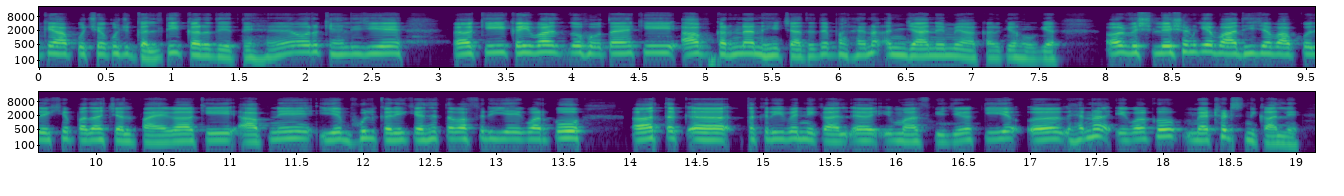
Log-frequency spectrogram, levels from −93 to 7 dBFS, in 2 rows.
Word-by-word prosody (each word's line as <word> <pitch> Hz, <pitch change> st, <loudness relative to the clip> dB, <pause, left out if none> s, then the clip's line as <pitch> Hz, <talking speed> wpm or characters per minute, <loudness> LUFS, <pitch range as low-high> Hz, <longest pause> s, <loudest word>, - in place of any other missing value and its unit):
के 205 Hz, -, -1 dB
आप 190 Hz, -1 st, +3 dB
कुछ 190 Hz, 0 st, -6 dB
न -, -, 0 dB
कुछ 195 Hz, 0 st, -6 dB
ग़लती 135 Hz, -, +1 dB
कर 175 Hz, -2 st, +5 dB
देते 140 Hz, -3 st, -6 dB
हैं। 145 Hz, -, -6 dB
और 230 Hz, +1 st, 0 dB
कह 185 Hz, -1 st, -4 dB
लीजिए 195 Hz, +2 st, 0 dB, 0.4 s
अ, 195 Hz, +1 st, +6 dB
कि 220 Hz, +2 st, +2 dB
कई 210 Hz, +1 st, +7 dB
बार 225 Hz, +1 st, +5 dB
तो 215 Hz, 0 st, +1 dB
होता 200 Hz, 0 st, -1 dB
है 205 Hz, -, +3 dB
कि 215 Hz, 0 st, -1 dB, 0.2 s
आप 200 Hz, +2 st, +2 dB
करना 190 Hz, +2 st, +3 dB
नहीं 170 Hz, -2 st, -4 dB
चाहते 155 Hz, 0 st, -2 dB
थे 190 Hz, -, -1 dB
पर 185 Hz, -, -5 dB
है 175 Hz, 0 st, -4 dB
ना 225 Hz, -, -2 dB
अनजाने 165 Hz, -2 st, +1 dB
में 165 Hz, -1 st, -3 dB
आकर 130 Hz, -2 st, -4 dB
के 140 Hz, -, -7 dB
हो 130 Hz, -3 st, -7 dB
गया। 120 Hz, -1 st, -3 dB, 0.4 s
और 215 Hz, +2 st, +5 dB
विश्लेषण 210 Hz, +2 st, +2 dB
के 235 Hz, -, +4 dB
बाद 195 Hz, -1 st, +5 dB
ही 205 Hz, -, -4 dB
जब 200 Hz, -1 st, -1 dB
आपको 185 Hz, +1 st, 0 dB
देखिए 180 Hz, +2 st, -3 dB
पता 175 Hz, +1 st, +2 dB
चल 155 Hz, -, +1 dB
पाएगा 145 Hz, +3 st, +2 dB
कि 170 Hz, +1 st, -2 dB, 0.2 s
आपने 185 Hz, +5 st, -2 dB, 0.3 s
ये 180 Hz, +1 st, 0 dB
भूल 205 Hz, +4 st, -5 dB
करी 175 Hz, +1 st, +2 dB
कैसे 175 Hz, +2 st, -1 dB
तब 190 Hz, 0 st, -1 dB
आप 190 Hz, -, +3 dB
फ़िर 205 Hz, -1 st, -8 dB
ये 190 Hz, 0 st, -4 dB
एक 185 Hz, -, -6 dB
बार 190 Hz, -1 st, +2 dB
को 210 Hz, 0 st, +6 dB
अ, 190 Hz, -2 st, 0 dB
तक 210 Hz, 0 st, +1 dB
अ, 180 Hz, -1 st, +7 dB, 0.2 s
तक़रीबें 190 Hz, +1 st, -3 dB
निकाल 160 Hz, -4 st, 0 dB
अ, 165 Hz, 0 st, +2 dB, 0.2 s
माफ़ 150 Hz, -1 st, -2 dB
कीजियेगा 150 Hz, +4 st, -3 dB
कि 185 Hz, +2 st, -4 dB
ये 200 Hz, -, +5 dB
अ, 190 Hz, +1 st, +3 dB
है 185 Hz, -, -2 dB
ना 255 Hz, -, +2 dB
एक 170 Hz, 0 st, -3 dB
बार 185 Hz, +1 st, +1 dB
को 245 Hz, 0 st, +3 dB
मेथड्स 235 Hz, +8 st, +1 dB
निकाले 125 Hz, -7 st, -2 dB
185 Hz, 240 wpm, -23 LUFS, 165-200 Hz, 0.4 s, कई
